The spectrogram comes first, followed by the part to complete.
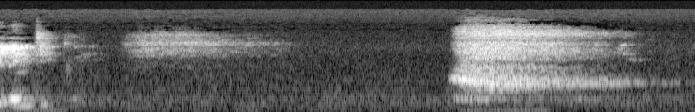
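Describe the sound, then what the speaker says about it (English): Deep breathing during a seated stretching exercise: a sharp breath, then a soft exhale, a pause, and a louder long breath near the end, close and fairly quiet. "Breathing deeply."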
